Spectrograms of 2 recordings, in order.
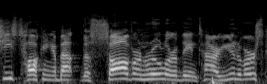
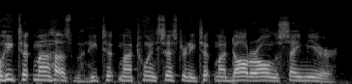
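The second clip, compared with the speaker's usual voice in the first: ordinary talk, nothing marked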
